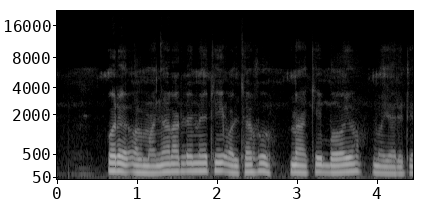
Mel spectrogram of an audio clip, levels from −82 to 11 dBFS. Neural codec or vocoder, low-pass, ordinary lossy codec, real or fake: codec, 44.1 kHz, 7.8 kbps, DAC; 19.8 kHz; none; fake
